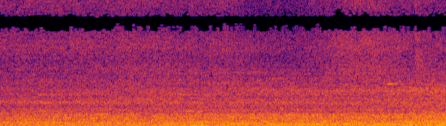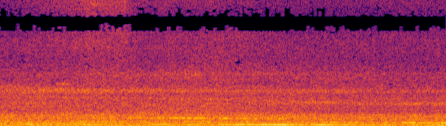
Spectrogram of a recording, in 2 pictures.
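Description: Electric commuter train pulling into the platform and slowing, its motor whine falling in pitch over a rumble of wheels on rail. It grows louder as the cars run past close by.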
